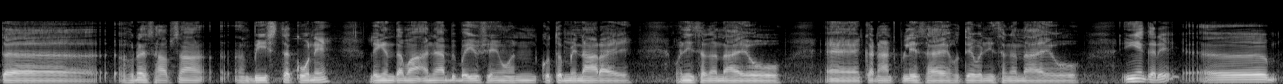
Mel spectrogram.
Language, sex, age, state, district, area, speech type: Sindhi, male, 30-45, Delhi, South Delhi, urban, spontaneous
